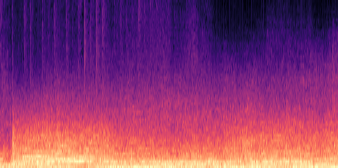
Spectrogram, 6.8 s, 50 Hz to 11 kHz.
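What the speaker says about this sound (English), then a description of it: "the race is off at Lossitring DTM track, and leading the pack in first place is Velocitor 14, in a classic 2008 Porsche RS Spider Evo" A 2008 Porsche RS Spider Evo and rival race cars speeding around the Lausitzring DTM track in a racing game, a loud steady engine roar with rising whining revs, held close and continuous throughout.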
